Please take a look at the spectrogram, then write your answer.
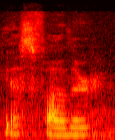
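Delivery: hushed quiet yes; soft and quiet. Shown as a demonstration. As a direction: say it softly, almost under the breath. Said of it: "in a more breathy voice".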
